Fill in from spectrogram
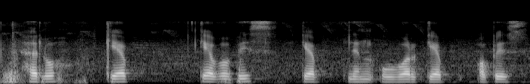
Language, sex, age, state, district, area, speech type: Odia, male, 18-30, Odisha, Balangir, urban, spontaneous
